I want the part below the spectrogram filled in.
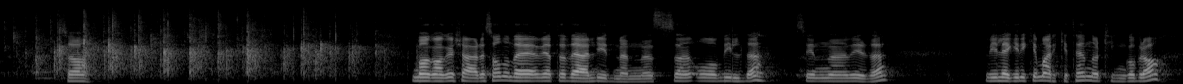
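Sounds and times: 
audience applause: 0.0s - 4.1s
speech: 0.7s - 1.0s, 4.1s - 9.0s, 9.8s - 11.8s.

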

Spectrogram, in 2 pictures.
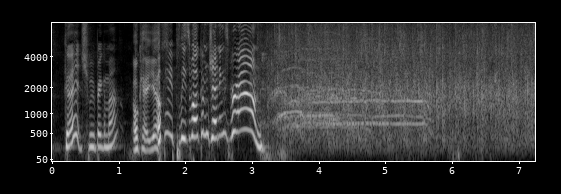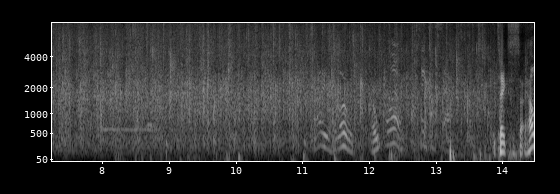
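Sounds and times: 
speech: 0.2s - 3.6s, 11.6s - 13.0s, 13.9s - 14.4s
crowd applauding: 3.2s - 14.4s.

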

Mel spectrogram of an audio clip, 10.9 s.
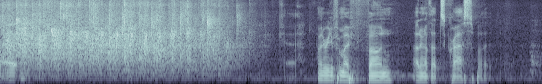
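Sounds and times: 
crowd applause: 0.0s - 5.4s
speech: 6.4s - 9.9s.

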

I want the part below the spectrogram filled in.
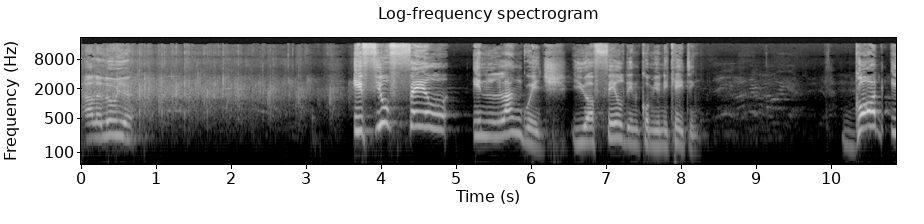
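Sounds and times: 
speech: 0.0s - 0.9s, 3.6s - 8.3s, 10.2s - 10.8s
audience clapping: 0.0s - 3.8s.

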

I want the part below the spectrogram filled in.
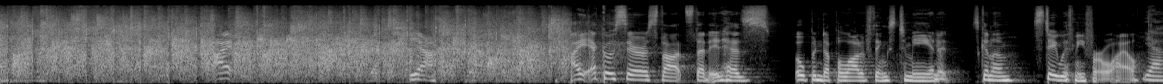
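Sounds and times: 
audience applause: 0.0s - 5.9s
speech: 4.1s - 4.8s, 5.7s - 11.6s.

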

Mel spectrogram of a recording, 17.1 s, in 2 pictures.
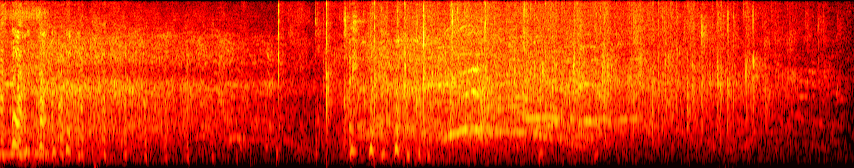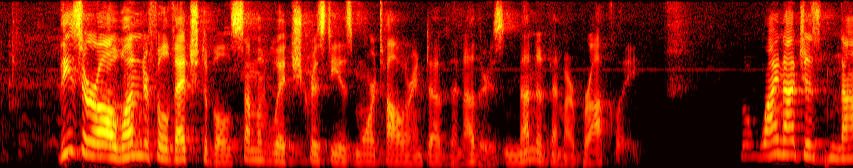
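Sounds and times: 
scattered laughter: 0.0s - 4.8s
audience applause: 0.0s - 8.8s
people cheering: 0.0s - 8.9s
speech: 0.2s - 0.6s, 9.4s - 15.0s, 16.0s - 17.0s.

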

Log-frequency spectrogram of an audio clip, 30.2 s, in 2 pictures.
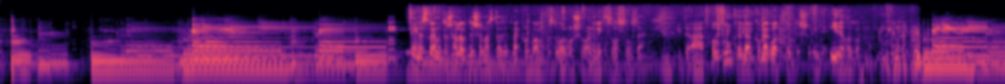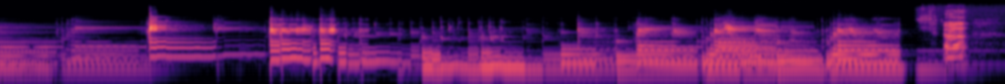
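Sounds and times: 
distorted Les Paul electric guitar through amp: 0.0s - 10.2s, 12.9s - 30.0s
speech: 6.3s - 14.6s.

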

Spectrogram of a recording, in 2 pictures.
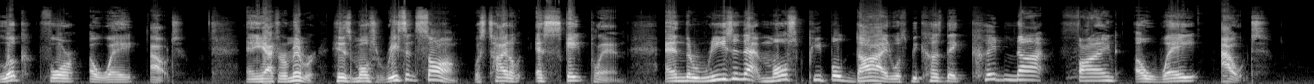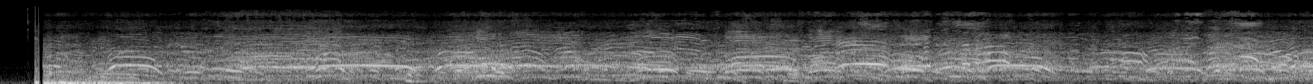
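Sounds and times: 
speech: 0.0s - 12.7s
people screaming for help: 13.6s - 26.2s.

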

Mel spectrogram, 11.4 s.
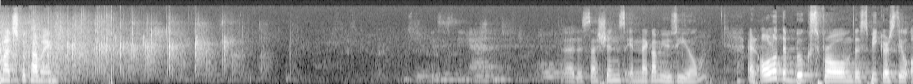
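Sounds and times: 
speech: 0.0s - 1.0s, 7.2s - 11.4s
audience applause: 0.0s - 3.4s.

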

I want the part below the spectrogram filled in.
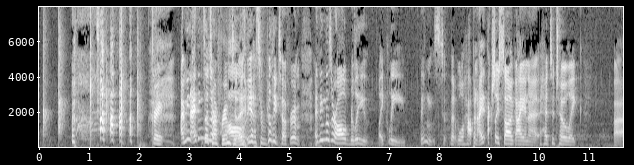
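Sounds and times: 
few people clapping: 0.0s - 2.5s
speech: 2.3s - 10.9s, 11.5s - 11.6s.

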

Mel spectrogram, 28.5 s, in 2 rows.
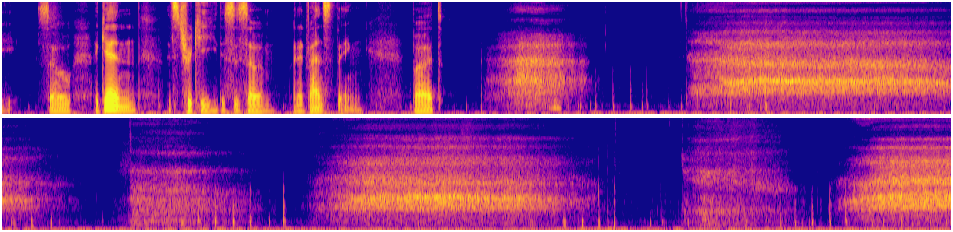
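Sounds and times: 
speech: 0.6s - 5.6s, 6.2s - 6.7s
slow deep breathing during meditation: 1.0s - 1.4s, 2.0s - 2.5s, 5.5s - 6.2s, 7.2s - 28.4s.

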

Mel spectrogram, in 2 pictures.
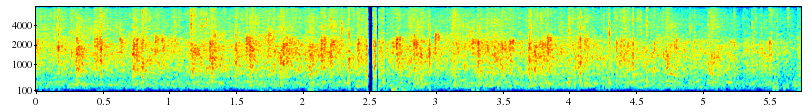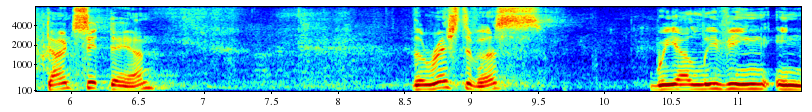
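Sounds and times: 
audience applause: 0.0s - 6.0s
speech: 5.8s - 6.8s, 8.6s - 9.6s, 10.3s - 11.4s.

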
